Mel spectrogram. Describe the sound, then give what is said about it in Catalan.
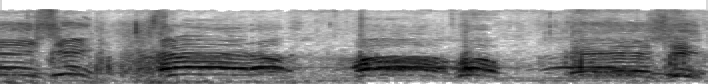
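Kurdish Communist Party guerrilla fighters, who fight for the liberation of the Kurds in Turkey, shout a rhythmic battle cry in unison, three or four long chanted bursts from many voices, loud, with short gaps between them. “Aquests que sentim són guerrilles del Partit Comunista Kurd, són els que lluiten per l'alliberament dels kurds a Turquia.”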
